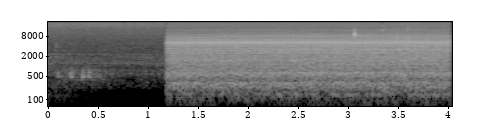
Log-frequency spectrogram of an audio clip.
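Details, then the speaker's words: BMW E30 heater blower after greasing its squeaky bearings: after near silence, it starts with a steady smooth rush of air and no squeal; noise fixed. "il y a plus de bruit bon une belle économie de fête on va voir si ça dure dans le temps maintenant mais en tout cas graissage des roulements et c'est nickel"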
